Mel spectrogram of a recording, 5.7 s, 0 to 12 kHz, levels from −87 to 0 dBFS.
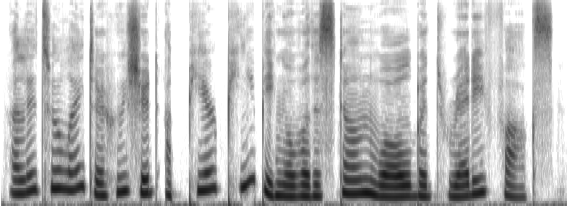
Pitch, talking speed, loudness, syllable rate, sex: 225 Hz, 150 wpm, -15 LUFS, 4.0 syllables/s, female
